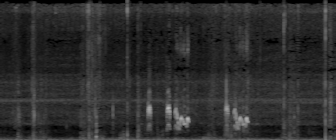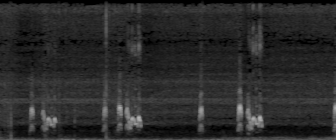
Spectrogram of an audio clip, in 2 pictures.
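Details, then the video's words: Sooty-headed bulbul lure song, the original song of wild birds, used to draw wild bulbuls close: scattered bright chirps and short bubbly phrases in irregular bursts over ten seconds, with a low background rumble. "SUARA PIKAT BURUNG KUTILANG GACOR, PANGGILAN KUTILANG LIAR AGAR MENDEKAT!!"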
